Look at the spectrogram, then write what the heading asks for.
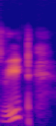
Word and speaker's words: Vite: Okay, now getting started with is pronounced as Vite.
